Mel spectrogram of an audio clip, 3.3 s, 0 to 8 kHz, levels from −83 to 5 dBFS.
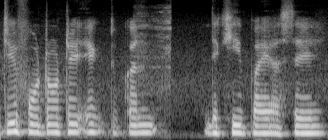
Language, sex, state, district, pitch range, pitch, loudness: Nagamese, female, Nagaland, Kohima, 155-175 Hz, 165 Hz, -13 LUFS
